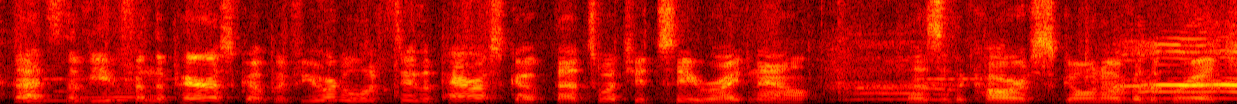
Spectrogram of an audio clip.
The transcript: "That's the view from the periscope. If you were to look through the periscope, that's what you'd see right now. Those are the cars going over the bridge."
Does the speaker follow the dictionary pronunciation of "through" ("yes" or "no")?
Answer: yes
